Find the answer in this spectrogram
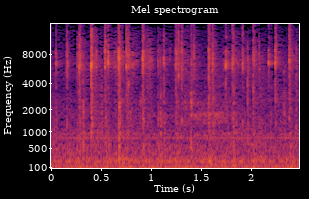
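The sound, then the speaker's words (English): Typing on a computer keyboard as a band name is entered into a chat. Many quick, light keystrokes tap in an irregular, rapid run, faint and unaccompanied by talk. “So I'll type my band name in the chat here so you can check it out.”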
